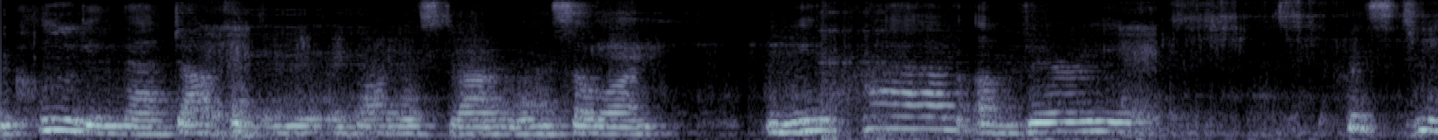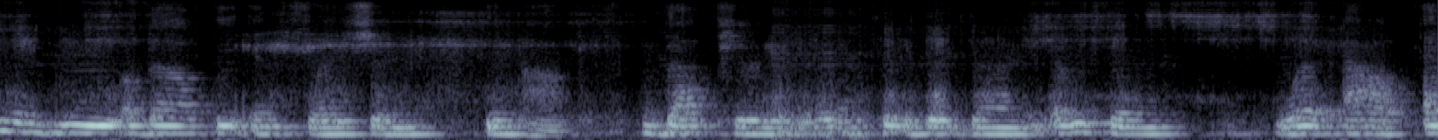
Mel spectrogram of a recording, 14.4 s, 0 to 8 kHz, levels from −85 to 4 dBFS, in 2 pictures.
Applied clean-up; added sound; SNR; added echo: neural separator model SepFormer DNS4.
